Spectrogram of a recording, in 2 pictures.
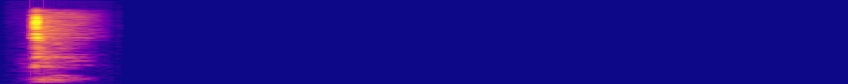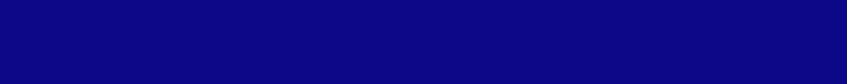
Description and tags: sonidos para el final stems Click
ticking of a clock
clock, tick, ticking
